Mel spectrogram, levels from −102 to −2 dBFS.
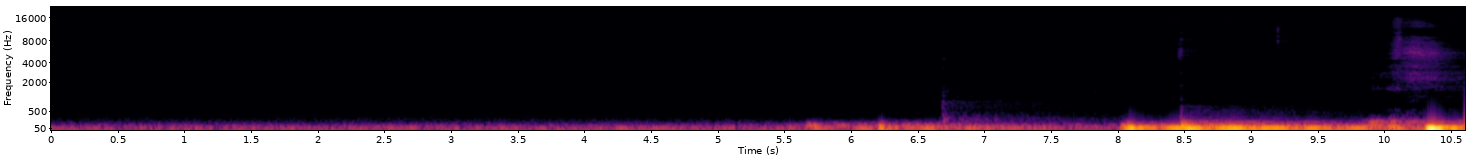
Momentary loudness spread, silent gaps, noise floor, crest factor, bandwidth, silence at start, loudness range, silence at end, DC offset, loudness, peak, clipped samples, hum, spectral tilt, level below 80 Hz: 31 LU; none; -64 dBFS; 26 dB; 0.3 kHz; 5.7 s; 22 LU; 0 s; under 0.1%; -31 LUFS; -6 dBFS; under 0.1%; none; -9 dB/octave; -30 dBFS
